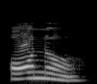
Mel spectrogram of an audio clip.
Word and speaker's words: honor: Here H is silent and we pronounce it as honest. We don't say honest. We don't say hour. We don't say honor. We say honest man, an honest man, an hour, an honor.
